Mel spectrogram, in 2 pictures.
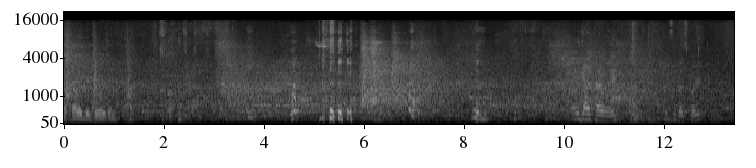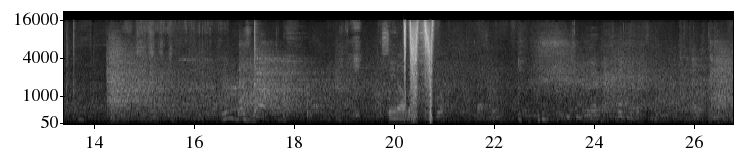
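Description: Skates scrape on the ice.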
